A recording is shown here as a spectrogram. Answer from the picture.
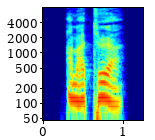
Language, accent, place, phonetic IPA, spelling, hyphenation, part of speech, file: German, Germany, Berlin, [amaˈtøːɐ̯], Amateur, Ama‧teur, noun, De-Amateur.ogg
- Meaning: amateur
